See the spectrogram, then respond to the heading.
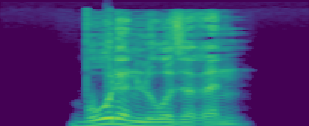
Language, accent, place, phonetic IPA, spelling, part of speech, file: German, Germany, Berlin, [ˈboːdn̩ˌloːzəʁən], bodenloseren, adjective, De-bodenloseren.ogg
- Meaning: inflection of bodenlos: 1. strong genitive masculine/neuter singular comparative degree 2. weak/mixed genitive/dative all-gender singular comparative degree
